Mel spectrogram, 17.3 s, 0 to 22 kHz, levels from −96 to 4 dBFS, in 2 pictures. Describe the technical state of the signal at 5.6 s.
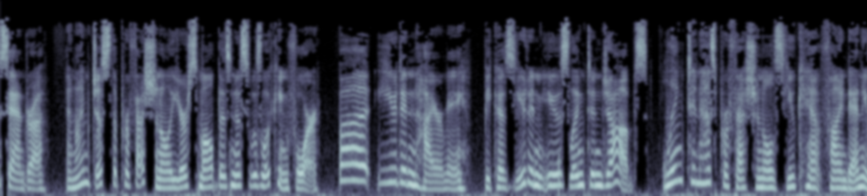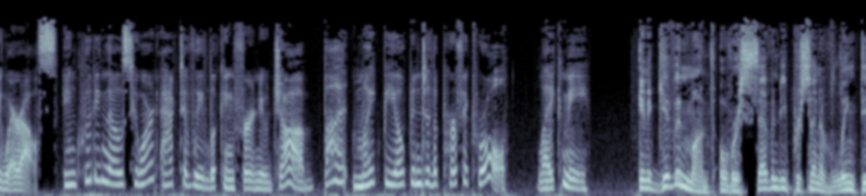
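At 5.59 to 5.66 s the speech is hit by DAB burbling. Bit errors that slipped past error correction scramble sample values and scale factors, so single sub-bands jump in level. The result is brief blips of noise. On a spectrogram this shows as isolated bright horizontal patches, and the span fits about four damaged frames.

Underneath, the whole signal carries plainly audible MP2 compression, likely from a low-rate stream of around 80 kbps. Starved upper sub-bands switch off and the remaining ones are coarsely quantised, giving dull, granular speech. A spectrogram shows a ragged, flickering top edge with blocky gaps.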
